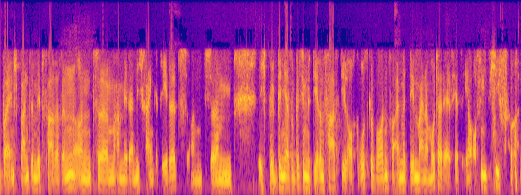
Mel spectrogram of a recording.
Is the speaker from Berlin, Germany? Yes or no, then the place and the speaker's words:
yes; Berlin, Germany; ich bin Stadtrandkind, bin in Langwitz und in Lichtenrade groß geworden und je weiter man eben rausfährt in Berlin, desto mehr ist ja dann doch noch Platz tatsächlich da.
